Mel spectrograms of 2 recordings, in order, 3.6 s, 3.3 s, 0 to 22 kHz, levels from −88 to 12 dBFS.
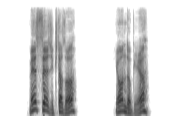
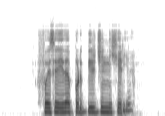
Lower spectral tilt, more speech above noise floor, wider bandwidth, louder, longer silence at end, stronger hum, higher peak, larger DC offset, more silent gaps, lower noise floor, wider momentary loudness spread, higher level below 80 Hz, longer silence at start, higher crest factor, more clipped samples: second, -4.5 dB/octave vs -6 dB/octave; first, over 76 dB vs 67 dB; first, 16 kHz vs 9 kHz; first, -15 LUFS vs -21 LUFS; about the same, 0.65 s vs 0.65 s; neither; first, 0 dBFS vs -8 dBFS; neither; neither; about the same, under -90 dBFS vs -87 dBFS; about the same, 6 LU vs 7 LU; first, -52 dBFS vs -62 dBFS; second, 0.6 s vs 0.85 s; about the same, 18 dB vs 14 dB; neither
